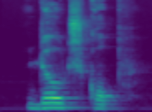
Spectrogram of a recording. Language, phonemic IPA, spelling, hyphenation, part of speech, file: Dutch, /ˈdoːts.kɔp/, doodskop, doods‧kop, noun, Nl-doodskop.ogg
- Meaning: a death's-head, (human, notably emblematic) skull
